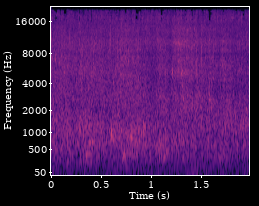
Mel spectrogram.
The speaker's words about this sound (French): Écoute les vagues. On le voit.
